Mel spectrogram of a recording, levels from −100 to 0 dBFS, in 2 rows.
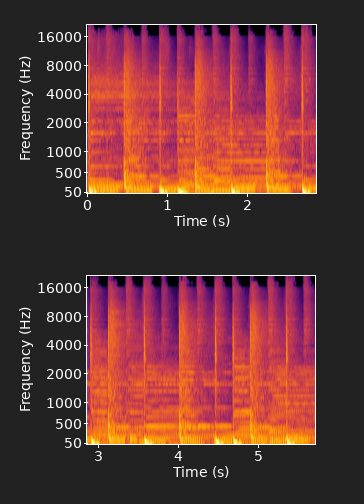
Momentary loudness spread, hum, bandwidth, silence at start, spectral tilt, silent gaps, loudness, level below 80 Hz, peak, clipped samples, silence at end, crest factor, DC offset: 3 LU; none; over 20 kHz; 0 s; -4.5 dB/octave; none; -16 LUFS; -16 dBFS; 0 dBFS; under 0.1%; 0 s; 14 dB; under 0.1%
